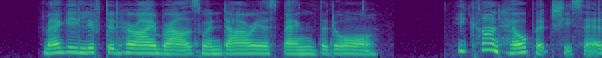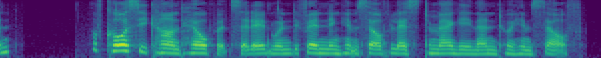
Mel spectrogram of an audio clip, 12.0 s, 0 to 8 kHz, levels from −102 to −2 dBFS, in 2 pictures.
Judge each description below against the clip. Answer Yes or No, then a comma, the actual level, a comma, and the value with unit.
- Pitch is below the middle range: No, medium, 170 Hz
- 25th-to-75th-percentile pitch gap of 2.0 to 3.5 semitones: Yes, average, 3.2 semitones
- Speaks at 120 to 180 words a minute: Yes, average, 155 wpm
